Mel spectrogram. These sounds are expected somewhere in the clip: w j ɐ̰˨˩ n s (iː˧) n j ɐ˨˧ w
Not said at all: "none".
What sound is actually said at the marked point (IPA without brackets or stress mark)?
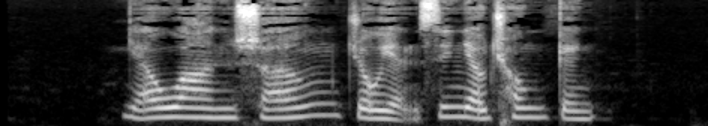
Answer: iː˥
